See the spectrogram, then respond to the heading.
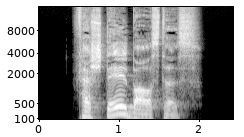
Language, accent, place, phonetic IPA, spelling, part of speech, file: German, Germany, Berlin, [fɛɐ̯ˈʃtɛlbaːɐ̯stəs], verstellbarstes, adjective, De-verstellbarstes.ogg
- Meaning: strong/mixed nominative/accusative neuter singular superlative degree of verstellbar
